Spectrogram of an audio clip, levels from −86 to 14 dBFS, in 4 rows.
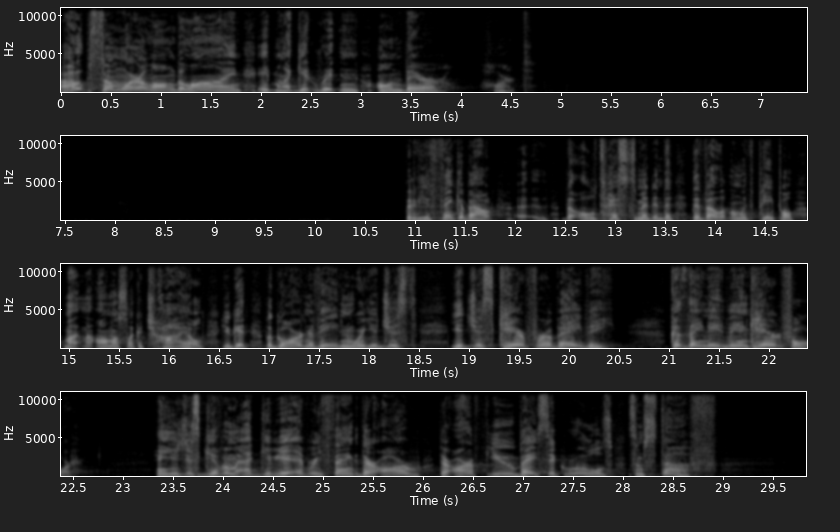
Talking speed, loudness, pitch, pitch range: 145 wpm, -34 LUFS, 200 Hz, 175-225 Hz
